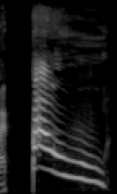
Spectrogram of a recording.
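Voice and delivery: high, loud imitated pop of a cork. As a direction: pop it like a champagne cork going off.

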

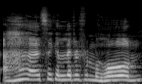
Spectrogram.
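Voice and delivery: high, touched Scottish brogue; cartoon Scot, pitched right up; Willie, Scottish accent. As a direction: gush in a put-on Scottish accent. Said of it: "I'm Scottish".

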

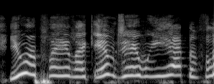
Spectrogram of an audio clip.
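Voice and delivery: very high, excited teammate imitation; high-pitched mock awe; hyped praise. Teammates' amazed praise acted out.

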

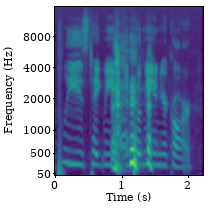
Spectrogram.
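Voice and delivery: loud, hammed-up begging; mock plea, pushed out loud; desperate plea. Beaten Night Stalker begging police to arrest him, desperate loud plea. Acted plea during a beating.

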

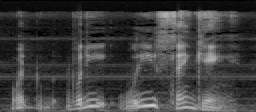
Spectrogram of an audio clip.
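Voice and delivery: venting exasperated questions; exasperated disbelief. Real, not acted. Venting at the movie's choices.

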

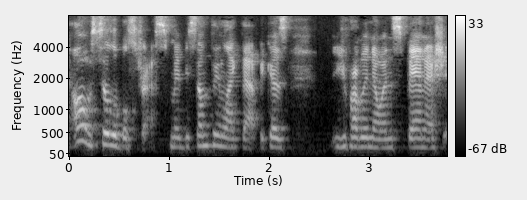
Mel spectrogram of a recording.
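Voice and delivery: normal talking voice

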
